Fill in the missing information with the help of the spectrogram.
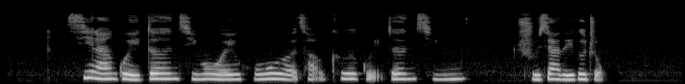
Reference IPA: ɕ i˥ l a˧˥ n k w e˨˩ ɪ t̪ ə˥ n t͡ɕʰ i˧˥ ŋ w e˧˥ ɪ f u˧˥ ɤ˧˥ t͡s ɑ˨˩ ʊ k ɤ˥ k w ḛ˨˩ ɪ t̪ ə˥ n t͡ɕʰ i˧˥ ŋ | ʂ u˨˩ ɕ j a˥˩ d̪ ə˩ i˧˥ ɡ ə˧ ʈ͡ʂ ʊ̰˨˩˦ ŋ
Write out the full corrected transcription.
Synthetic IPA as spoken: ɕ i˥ l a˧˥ n k w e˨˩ ɪ t̪ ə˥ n t͡ɕʰ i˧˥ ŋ w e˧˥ ɪ x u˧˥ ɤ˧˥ t͡sʰ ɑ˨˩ ʊ kʰ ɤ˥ k w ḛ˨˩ ɪ t̪ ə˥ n t͡ɕʰ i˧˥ ŋ | ʂ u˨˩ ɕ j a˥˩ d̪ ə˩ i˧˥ ɡ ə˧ ʈ͡ʂ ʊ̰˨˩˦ ŋ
